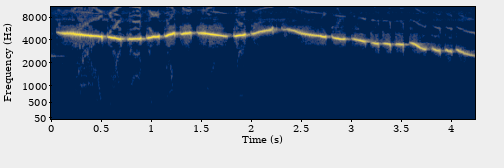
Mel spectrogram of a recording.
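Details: Loud rolling song of a male mangrove whistler, a long unbroken run of quick pulsed whistles that wavers level, rises briefly, then slides steadily lower toward the end; clean recording without background noise.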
